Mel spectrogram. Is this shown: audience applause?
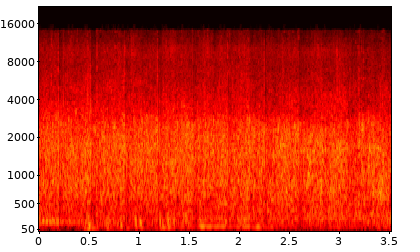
yes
